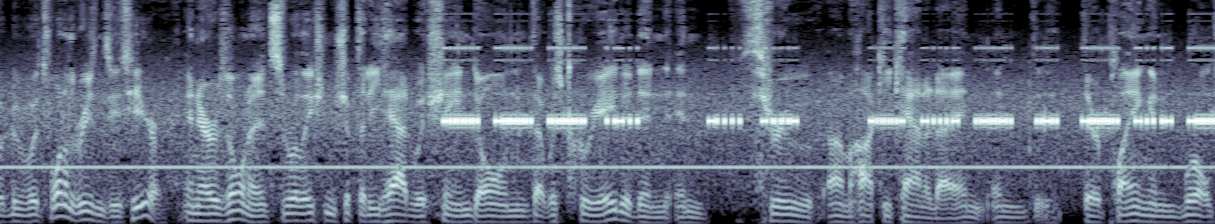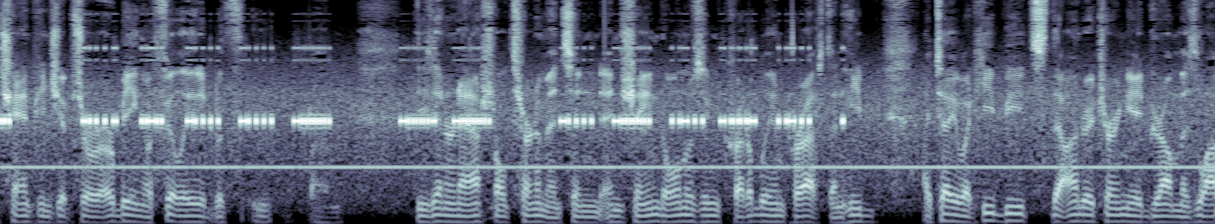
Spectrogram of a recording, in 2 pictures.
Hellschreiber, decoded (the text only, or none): CEST LA ONZIEME VILLE DE LETAT.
